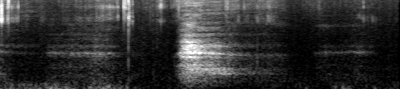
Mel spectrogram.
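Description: A man breathing hard from a steep uphill climb, with one loud, heavy exhale about two seconds in: he is winded.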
